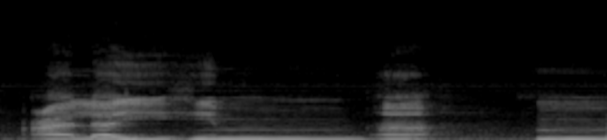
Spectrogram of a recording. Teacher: huruf mim itu suaranya keluar bukan dari bibir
